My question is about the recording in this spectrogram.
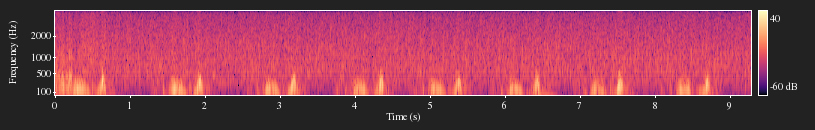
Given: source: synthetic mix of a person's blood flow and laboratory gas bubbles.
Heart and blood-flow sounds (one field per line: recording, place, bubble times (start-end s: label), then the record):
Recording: Doppler ultrasound of blood flow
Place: precordium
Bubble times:
0.00-0.24 s: bubbles
From the record:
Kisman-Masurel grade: 213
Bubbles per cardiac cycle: several, 3 to 8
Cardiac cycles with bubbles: 1 to 10%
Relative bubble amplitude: loud (0.450 to 0.775)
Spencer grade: 1 (occasional bubble signal discernible with the cardiac motion signal, with majority of cardiac periods free of bubbles)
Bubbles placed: anywhere in the cardiac cycle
